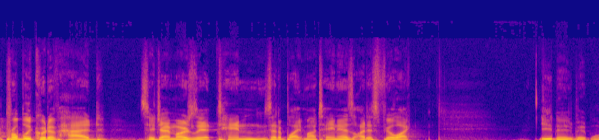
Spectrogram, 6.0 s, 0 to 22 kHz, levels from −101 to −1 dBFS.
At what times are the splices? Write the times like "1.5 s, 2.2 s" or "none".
none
